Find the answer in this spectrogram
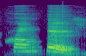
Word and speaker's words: Crompvoets: Crompvoets. Say it again. Crompvoets. 2 syllables.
